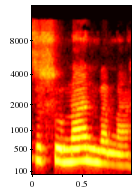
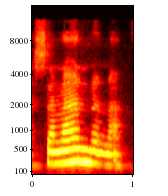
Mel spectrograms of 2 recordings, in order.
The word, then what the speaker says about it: Sanandana: Not Sunandana, Sanandana.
